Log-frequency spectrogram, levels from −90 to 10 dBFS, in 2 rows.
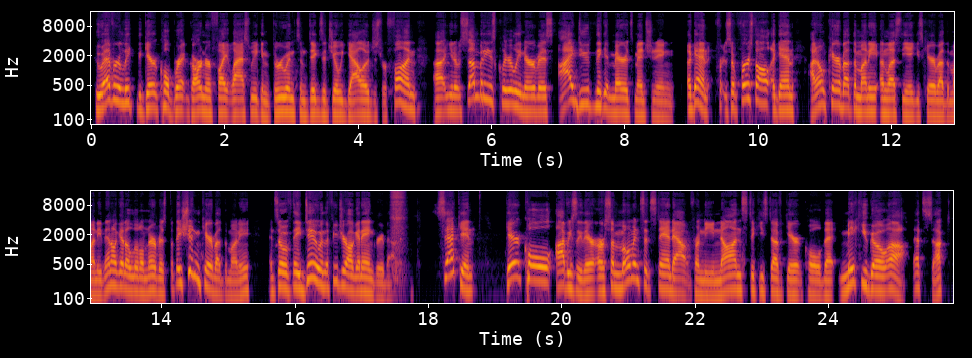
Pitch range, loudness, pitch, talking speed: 130-180 Hz, -19 LUFS, 150 Hz, 245 wpm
